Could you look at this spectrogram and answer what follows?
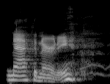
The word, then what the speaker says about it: McInerney: McInerney.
